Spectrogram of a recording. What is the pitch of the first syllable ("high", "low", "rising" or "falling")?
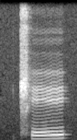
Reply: rising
